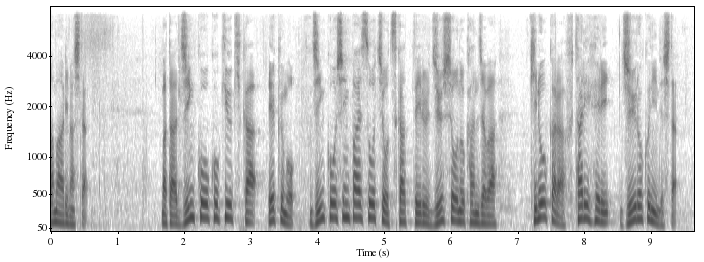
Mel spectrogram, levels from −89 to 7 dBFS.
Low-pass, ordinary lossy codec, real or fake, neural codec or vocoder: 7.2 kHz; none; real; none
